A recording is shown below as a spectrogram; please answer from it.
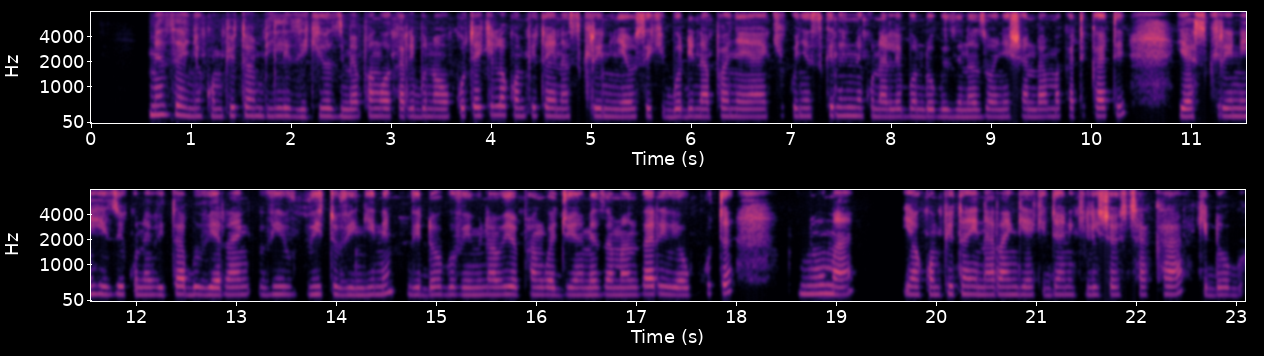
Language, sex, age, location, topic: Swahili, female, 18-24, Kisumu, education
